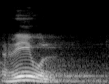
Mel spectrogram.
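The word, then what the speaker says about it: 리을: না এটাকে করি আমরা বলে রিউল রিউল রিউল এটার মূল উচ্চারণ হবে র দেন আমরা যেটা দেখতে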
